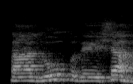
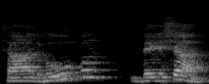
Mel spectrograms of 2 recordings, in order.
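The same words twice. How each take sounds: First: Said in the usual way. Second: साधुपदेशः drawn out very slowly, each syllable apart; slow demo. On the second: Shown as a demonstration. Teacher to students, slowly sounding out साधुपदेशः. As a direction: stretch साधुपदेशः so the class can follow. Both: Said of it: "इस तरीके से हम इसको".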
